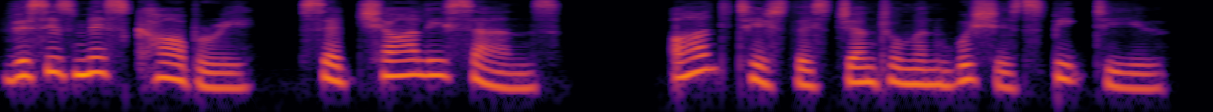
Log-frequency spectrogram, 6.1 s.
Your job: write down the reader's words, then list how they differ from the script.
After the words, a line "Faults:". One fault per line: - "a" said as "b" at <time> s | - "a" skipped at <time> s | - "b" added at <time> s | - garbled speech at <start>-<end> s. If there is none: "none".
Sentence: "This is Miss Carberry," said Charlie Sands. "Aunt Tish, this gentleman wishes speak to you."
"This is Miss Carberry," said Charlie Sands. "Aunt Tish, this gentleman wishes speak to you."
Faults:
none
